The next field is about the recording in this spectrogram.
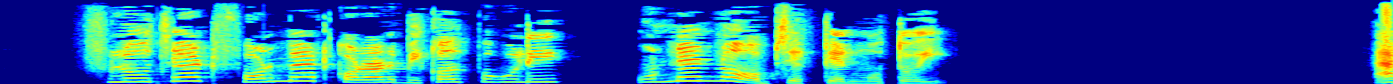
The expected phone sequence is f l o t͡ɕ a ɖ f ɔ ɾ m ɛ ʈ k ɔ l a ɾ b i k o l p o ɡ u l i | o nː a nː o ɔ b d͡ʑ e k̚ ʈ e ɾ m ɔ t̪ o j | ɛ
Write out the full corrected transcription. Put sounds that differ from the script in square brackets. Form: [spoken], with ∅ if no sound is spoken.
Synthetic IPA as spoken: f l o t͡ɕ a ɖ f ɔ ɾ m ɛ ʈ k ɔ [ɾ] a ɾ b i k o l p o ɡ u l i | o nː a nː o ɔ b d͡ʑ e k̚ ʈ e ɾ m ɔ t̪ o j | ɛ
